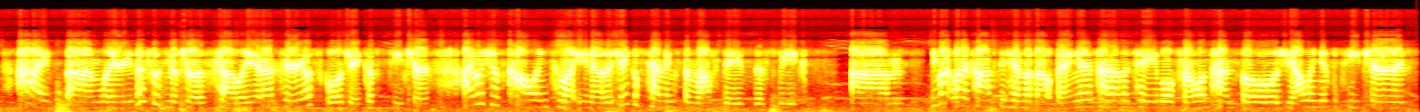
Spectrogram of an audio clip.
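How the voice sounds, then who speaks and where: A woman's voice: mid-range voice, fairly quick, highs cut off. A woman teacher leaving a hesitant voicemail message over the phone, with frequent ums.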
